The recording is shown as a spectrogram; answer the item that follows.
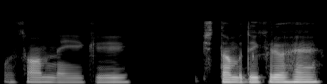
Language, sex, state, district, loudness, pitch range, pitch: Marwari, male, Rajasthan, Nagaur, -24 LUFS, 105-110 Hz, 110 Hz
